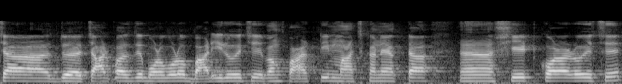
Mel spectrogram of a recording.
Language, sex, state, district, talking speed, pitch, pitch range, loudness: Bengali, male, West Bengal, North 24 Parganas, 155 wpm, 155 Hz, 150-160 Hz, -14 LUFS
